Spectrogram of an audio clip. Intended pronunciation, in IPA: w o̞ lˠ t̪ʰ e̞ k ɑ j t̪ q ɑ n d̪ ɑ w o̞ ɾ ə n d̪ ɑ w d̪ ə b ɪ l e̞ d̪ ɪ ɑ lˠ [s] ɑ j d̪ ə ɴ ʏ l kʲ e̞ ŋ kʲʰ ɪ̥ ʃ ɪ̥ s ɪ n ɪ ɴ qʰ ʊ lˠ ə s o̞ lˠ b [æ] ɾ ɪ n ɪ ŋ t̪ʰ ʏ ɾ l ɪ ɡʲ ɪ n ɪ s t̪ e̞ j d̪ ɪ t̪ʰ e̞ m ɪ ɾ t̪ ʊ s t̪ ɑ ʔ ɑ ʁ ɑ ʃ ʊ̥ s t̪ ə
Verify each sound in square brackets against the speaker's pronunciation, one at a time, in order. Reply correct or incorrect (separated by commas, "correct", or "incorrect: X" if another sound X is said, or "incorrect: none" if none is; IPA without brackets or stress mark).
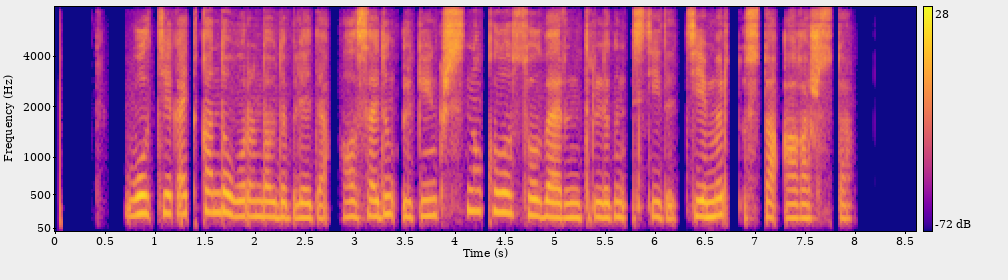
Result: correct, correct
